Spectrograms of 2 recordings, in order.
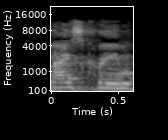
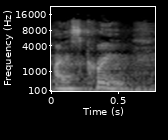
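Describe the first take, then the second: First: The stress falls on the word ice. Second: The stress falls on the word cream. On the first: "do you emphasize the ice in ice cream" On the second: "or is it ice cream?"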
